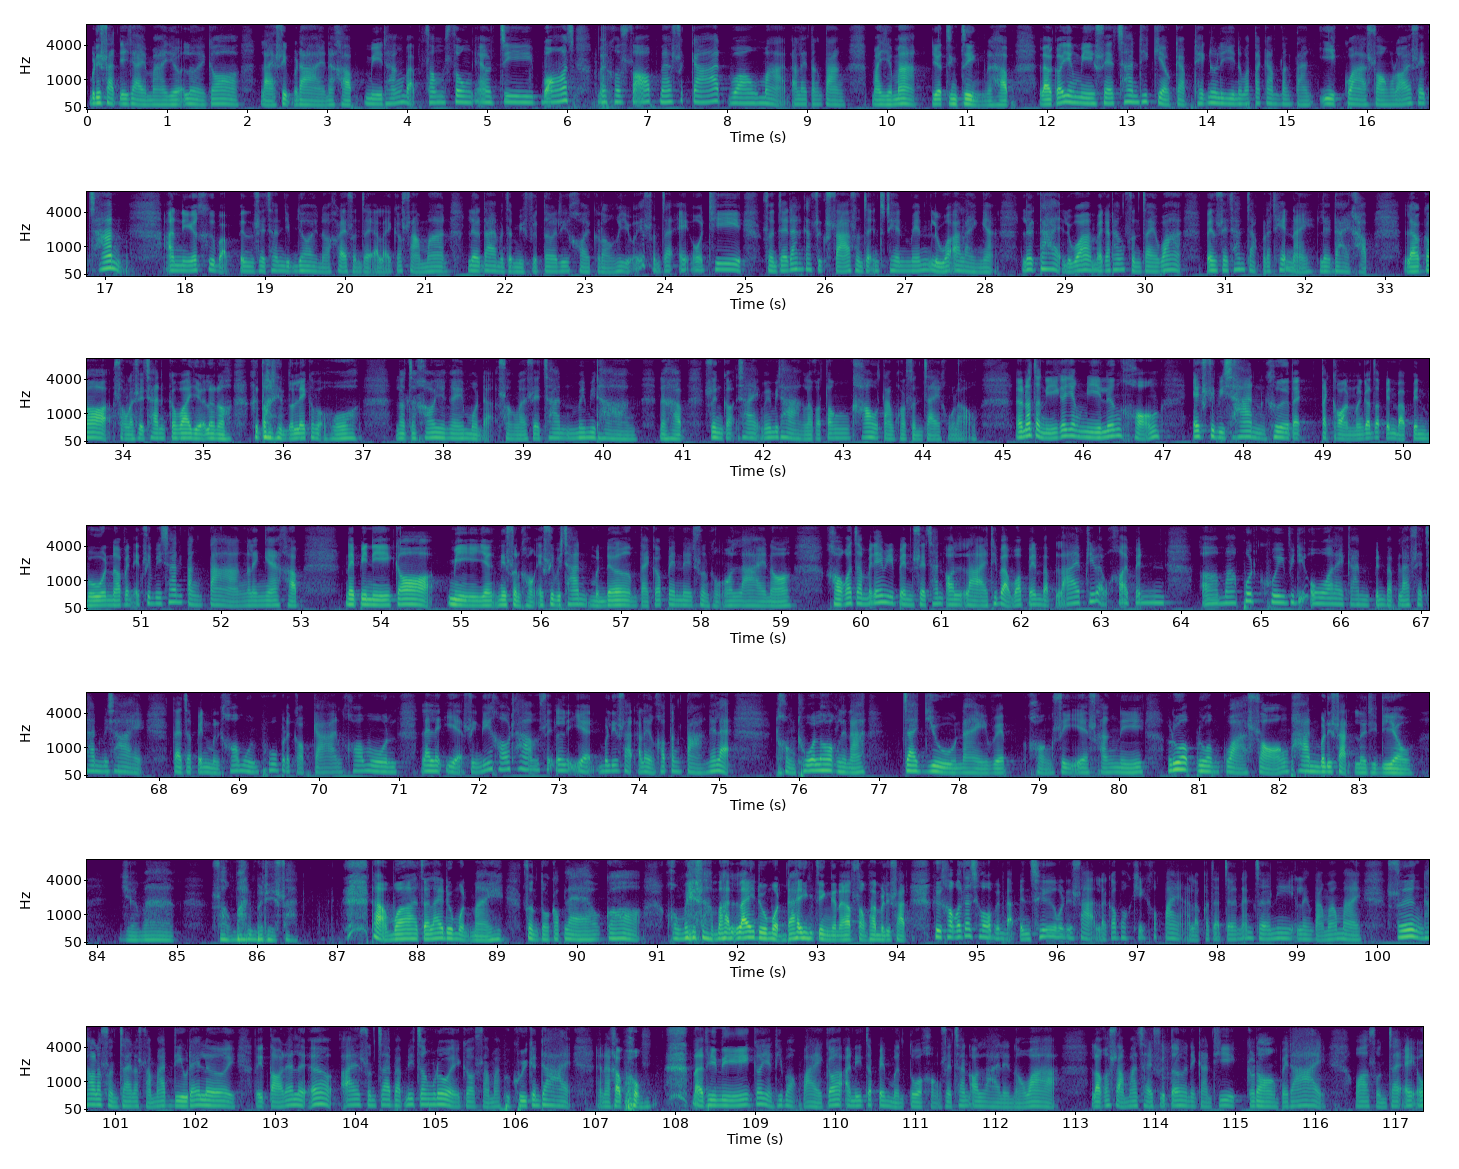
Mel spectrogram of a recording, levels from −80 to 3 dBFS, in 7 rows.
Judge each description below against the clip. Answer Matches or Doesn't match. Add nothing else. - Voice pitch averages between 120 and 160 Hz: Matches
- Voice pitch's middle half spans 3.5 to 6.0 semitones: Matches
